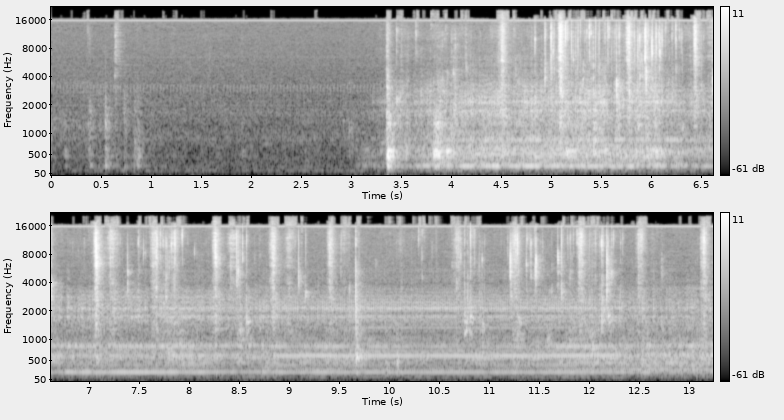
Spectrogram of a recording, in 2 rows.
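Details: Keurig K60/K65 that won't brew, possible coffee grounds residue in capsule area: after silence pump starts with steady low drone and sloshing, gurgling water; clog in brew head, top end.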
